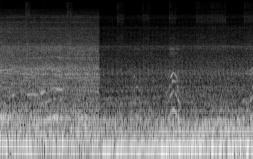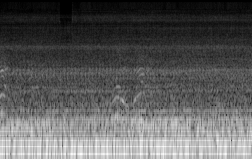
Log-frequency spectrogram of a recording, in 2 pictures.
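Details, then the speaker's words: Toyota Supra idling roughly: low, uneven, hunting idle with a wavering beat that never settles; starting fluid reaction reveals an intake vacuum leak. "uh over here down here well what was that well we have a vacuum for sure"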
